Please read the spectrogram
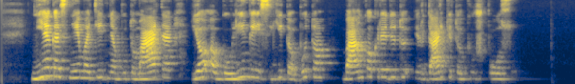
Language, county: Lithuanian, Kaunas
